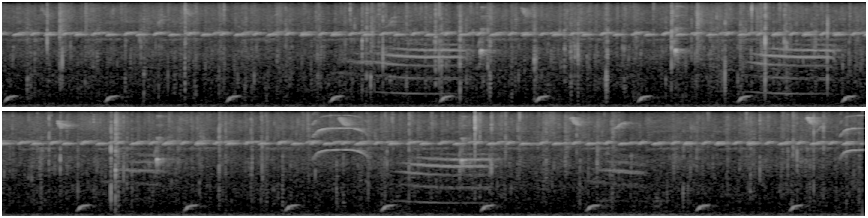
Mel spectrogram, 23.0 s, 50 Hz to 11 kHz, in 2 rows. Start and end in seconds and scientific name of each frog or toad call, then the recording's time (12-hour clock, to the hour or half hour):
0.0	23.0	Adenomera diptyx
0.0	23.0	Leptodactylus labyrinthicus
4.6	6.4	Physalaemus albonotatus
9.7	11.2	Physalaemus albonotatus
12.8	14.0	Physalaemus albonotatus
16.7	18.6	Physalaemus albonotatus
19.3	20.5	Physalaemus albonotatus
~6pm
